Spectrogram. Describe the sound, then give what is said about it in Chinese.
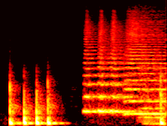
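Four quick, hollow knocks rap on the wooden door of Grandma's house in a telling of Little Red Riding Hood, in an even rhythm, followed after a short pause by a bright, sustained musical tone that rings on to the end. “他急急忙忙敲敲外婆家的门。”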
